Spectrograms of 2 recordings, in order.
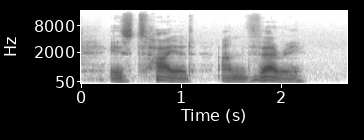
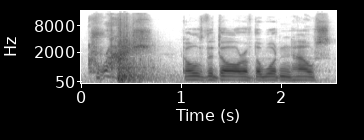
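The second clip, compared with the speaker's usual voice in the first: ordinary delivery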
